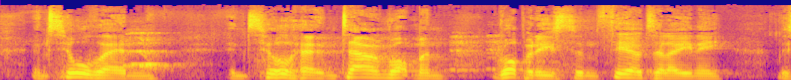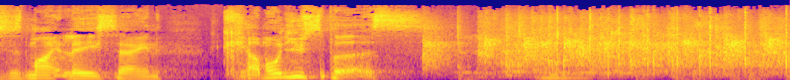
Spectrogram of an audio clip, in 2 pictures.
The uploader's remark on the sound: It’s another private live show for Spurs Show Season Ticket holders only. DO NOT PLAY LOUD!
